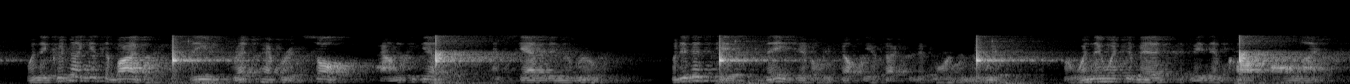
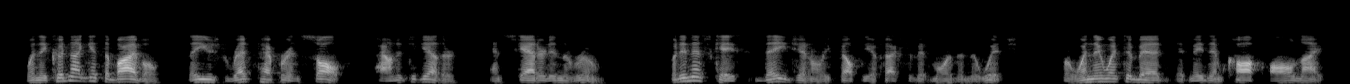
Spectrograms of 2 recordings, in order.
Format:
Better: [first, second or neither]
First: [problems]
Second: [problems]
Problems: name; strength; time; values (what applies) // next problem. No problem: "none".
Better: second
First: background sound (Raindrop / Drip); 2 dB above the speech // room echo; dies away in 1.2 s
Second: none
